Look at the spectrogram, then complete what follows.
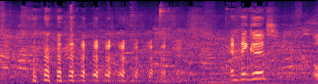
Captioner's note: laughs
